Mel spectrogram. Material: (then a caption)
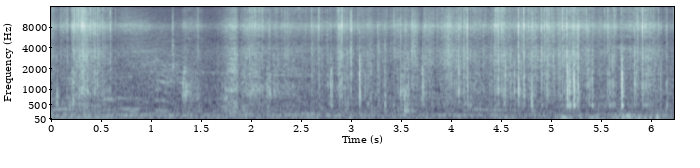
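Cement. Hands with cement-dusted fingertips grip, squeeze and crumble grey, grainy, solid dry cement chunks, each a few centimetres across, in a terracotta-coloured bowl as powder falls off. Dense gritty crunching and crackling with many short, sharp snaps and clicks continues throughout, growing louder and more pronounced toward the end.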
